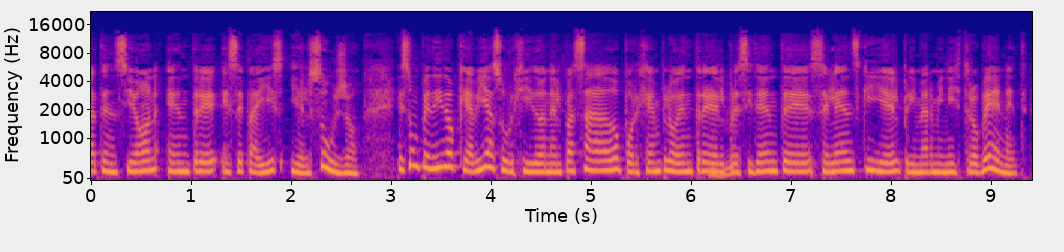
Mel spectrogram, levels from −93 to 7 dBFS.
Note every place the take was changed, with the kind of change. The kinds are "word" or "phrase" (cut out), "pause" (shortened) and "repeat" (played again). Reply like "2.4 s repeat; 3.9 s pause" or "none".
none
